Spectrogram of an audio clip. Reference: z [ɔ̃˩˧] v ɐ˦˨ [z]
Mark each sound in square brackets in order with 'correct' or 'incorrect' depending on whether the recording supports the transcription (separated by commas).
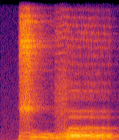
correct, incorrect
